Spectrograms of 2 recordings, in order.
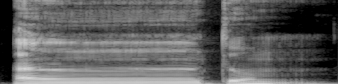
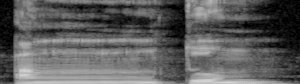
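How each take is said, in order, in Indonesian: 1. Sengau itu bunyi n yang samar dan lembut. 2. Sengau itu diucapkan seperti bunyi ng. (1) "Dengan bunyi N yang samar" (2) "mengeneralisasi bunyi ikhfa sebagai bunyi eng"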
